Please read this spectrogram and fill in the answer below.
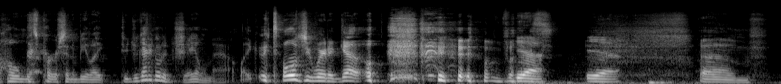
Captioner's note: laughs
